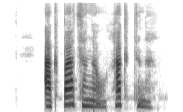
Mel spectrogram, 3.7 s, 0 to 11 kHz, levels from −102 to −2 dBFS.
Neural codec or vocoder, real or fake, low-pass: vocoder, 22.05 kHz, 80 mel bands, WaveNeXt; fake; 9.9 kHz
